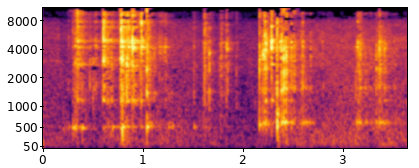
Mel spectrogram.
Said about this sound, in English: Is that ice or dice? Ice. Yes, I see that now, unless you are chomping on your dice.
